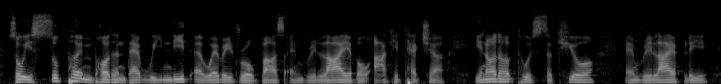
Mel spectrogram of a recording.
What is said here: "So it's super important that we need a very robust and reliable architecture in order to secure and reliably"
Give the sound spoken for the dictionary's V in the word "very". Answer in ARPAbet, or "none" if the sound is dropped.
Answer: W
